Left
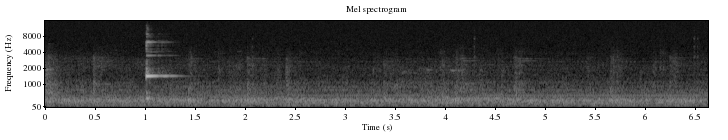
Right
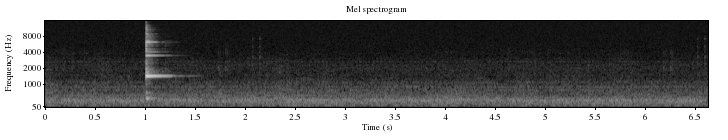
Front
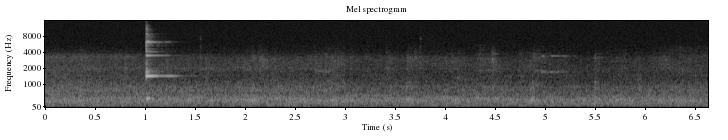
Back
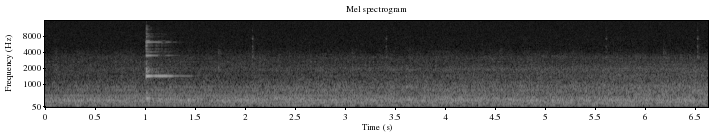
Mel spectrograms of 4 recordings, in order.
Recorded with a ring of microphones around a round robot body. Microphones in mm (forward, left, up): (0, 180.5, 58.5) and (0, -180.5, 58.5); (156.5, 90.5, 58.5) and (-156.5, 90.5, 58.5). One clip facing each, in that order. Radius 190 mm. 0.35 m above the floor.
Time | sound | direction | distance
1.0 | a bell | 65° right | 0.6 m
